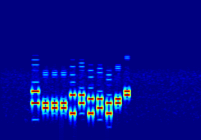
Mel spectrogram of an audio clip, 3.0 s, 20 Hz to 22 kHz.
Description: Multi-frequency trunk signalling (R1, as on North American trunks), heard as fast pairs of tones, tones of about 70 ms. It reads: KP 333794526 ST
